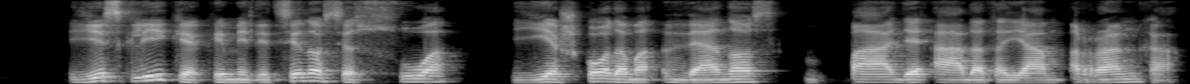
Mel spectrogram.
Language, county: Lithuanian, Šiauliai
